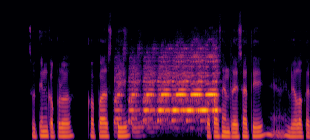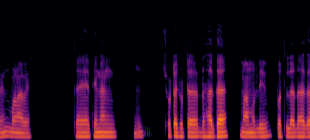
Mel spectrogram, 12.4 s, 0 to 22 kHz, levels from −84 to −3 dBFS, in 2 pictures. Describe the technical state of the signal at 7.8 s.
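At 7.8 s the speech signal is intact, with no audible fault.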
